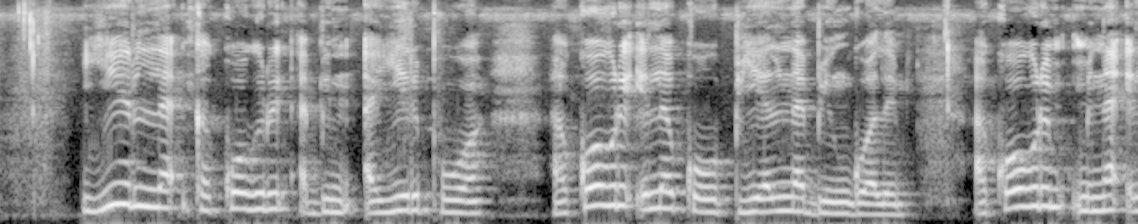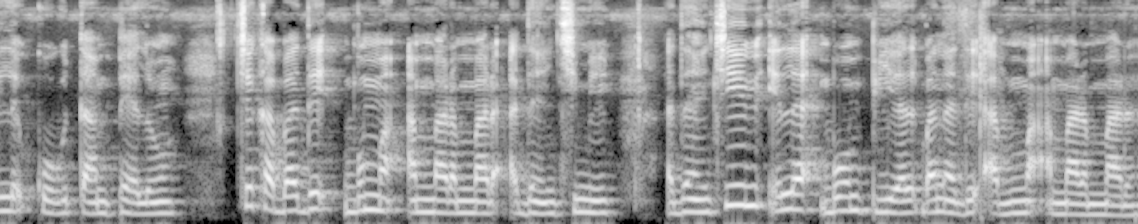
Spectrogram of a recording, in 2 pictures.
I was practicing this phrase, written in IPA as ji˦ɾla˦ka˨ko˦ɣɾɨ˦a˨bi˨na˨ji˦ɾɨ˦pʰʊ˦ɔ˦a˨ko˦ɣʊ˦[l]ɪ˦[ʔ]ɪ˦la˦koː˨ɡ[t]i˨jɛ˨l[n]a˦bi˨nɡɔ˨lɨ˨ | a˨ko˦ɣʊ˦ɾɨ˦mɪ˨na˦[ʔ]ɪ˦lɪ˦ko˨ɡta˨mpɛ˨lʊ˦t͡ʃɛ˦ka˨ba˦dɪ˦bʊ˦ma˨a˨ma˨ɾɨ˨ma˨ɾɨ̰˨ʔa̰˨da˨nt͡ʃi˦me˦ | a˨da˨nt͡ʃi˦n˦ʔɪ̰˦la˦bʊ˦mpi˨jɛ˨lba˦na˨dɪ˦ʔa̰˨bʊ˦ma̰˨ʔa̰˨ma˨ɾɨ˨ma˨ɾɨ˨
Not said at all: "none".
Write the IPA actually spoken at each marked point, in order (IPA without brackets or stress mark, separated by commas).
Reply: ɾ, ʔ, p, n, ʔ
